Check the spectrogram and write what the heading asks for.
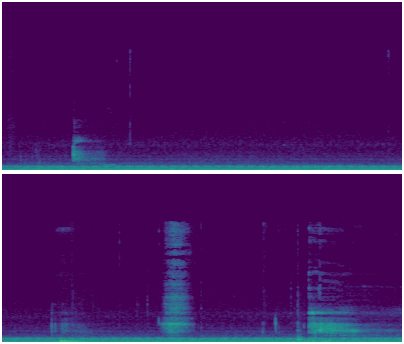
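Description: Car engine idling, heard from inside the cabin as a steady low hum, with a few brief soft noises about a second in, at around seven and eight and a half seconds, and near the end.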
